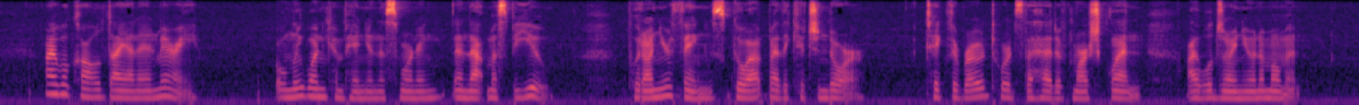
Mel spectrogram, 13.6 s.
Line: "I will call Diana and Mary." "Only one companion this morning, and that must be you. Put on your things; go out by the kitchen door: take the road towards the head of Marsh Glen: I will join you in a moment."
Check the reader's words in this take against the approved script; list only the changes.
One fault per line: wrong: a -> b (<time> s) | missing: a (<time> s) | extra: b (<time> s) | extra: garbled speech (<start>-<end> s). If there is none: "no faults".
no faults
